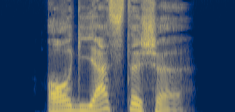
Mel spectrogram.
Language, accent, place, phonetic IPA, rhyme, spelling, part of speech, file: German, Germany, Berlin, [ɔʁˈɡi̯astɪʃə], -astɪʃə, orgiastische, adjective, De-orgiastische.ogg
- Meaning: inflection of orgiastisch: 1. strong/mixed nominative/accusative feminine singular 2. strong nominative/accusative plural 3. weak nominative all-gender singular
